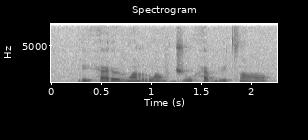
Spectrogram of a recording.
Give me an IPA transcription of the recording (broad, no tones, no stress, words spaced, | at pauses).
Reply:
ɾihæɾøvɑ̃r wɑ̃vd͡ʒuhæb yt͡sɑ̃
